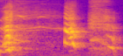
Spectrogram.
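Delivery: loud high-pitched laugh that falls away; real laugh at a viewer's joke; high burst of laughter. Real, not acted. Reacting to a funny comment.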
